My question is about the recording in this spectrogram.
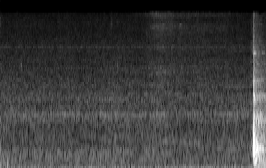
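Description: Quiet room tone: a faint steady background with no distinct sound, before a man's voice starts right at the end.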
